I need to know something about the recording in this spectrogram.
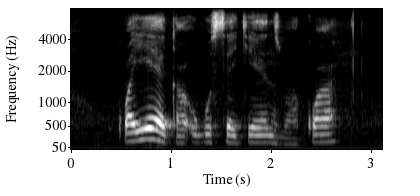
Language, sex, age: Xhosa, male, 26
